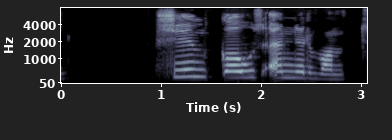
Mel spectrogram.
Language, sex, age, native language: Icelandic, female, 10, Icelandic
